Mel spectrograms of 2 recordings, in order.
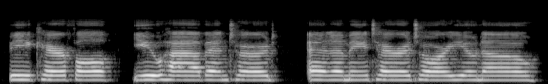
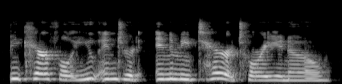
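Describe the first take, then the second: First: It is said in a flat monotone. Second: It is read with normal lively intonation.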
